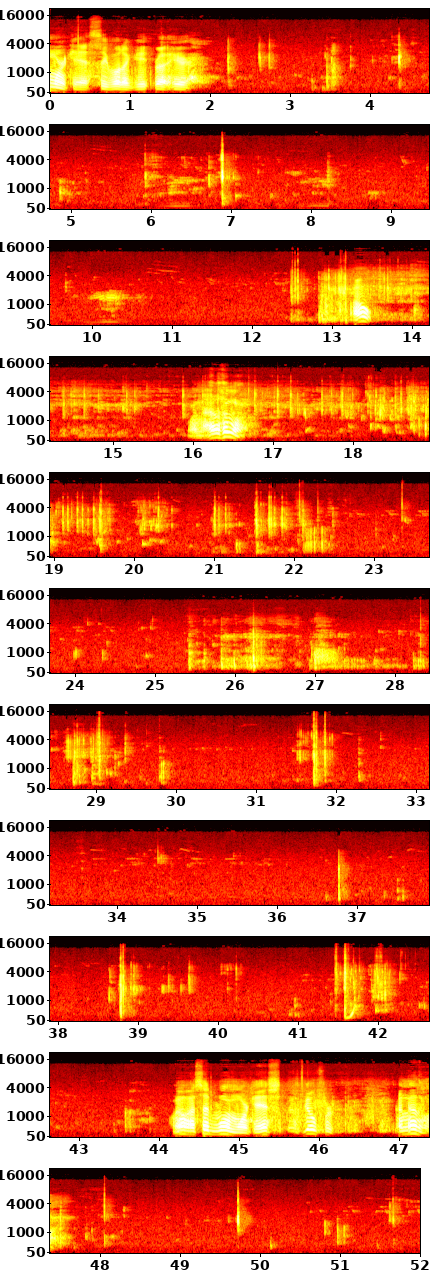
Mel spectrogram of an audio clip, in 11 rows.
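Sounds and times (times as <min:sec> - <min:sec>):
small clicks: 0:02.2 - 0:04.6, 0:12.4 - 0:22.6, 0:31.5 - 0:32.7
water splashing and dripping: 0:12.4 - 0:22.6, 0:28.1 - 0:30.0, 0:38.6 - 0:40.4, 0:41.4 - 0:42.6.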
